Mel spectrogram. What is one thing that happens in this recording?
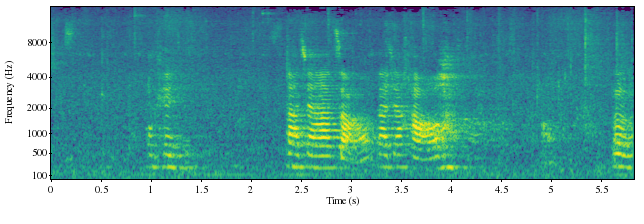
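A young woman speaks into a microphone over loudspeakers in a large hall.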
